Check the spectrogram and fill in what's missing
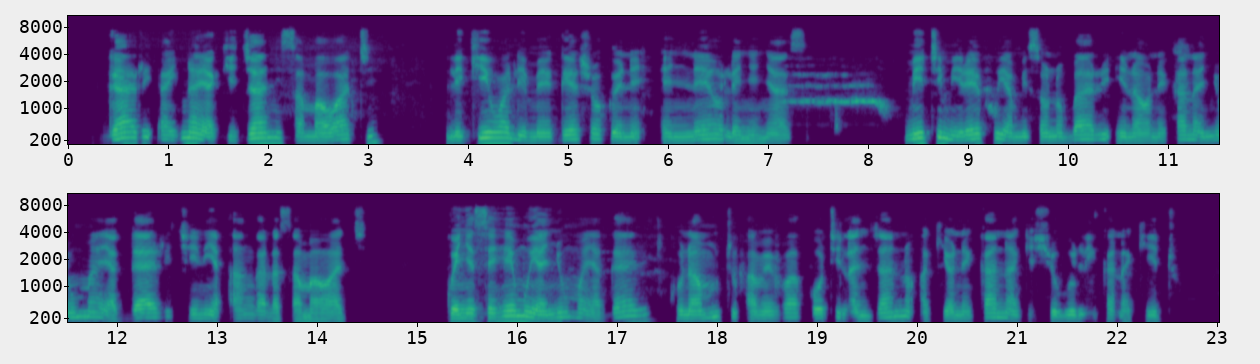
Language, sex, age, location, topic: Swahili, male, 50+, Kisumu, finance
